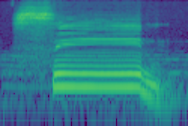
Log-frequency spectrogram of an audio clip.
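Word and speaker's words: سين: অর্থাৎ সিনটা উচ্চারণ হবে সি, সি, সিন, ঠিক এভাবে।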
